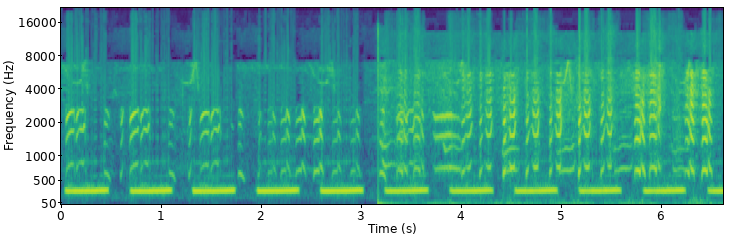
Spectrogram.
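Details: Quail used as a lure: at first spaced groups of ringing chirps, then denser overlapping chatter, all above a steady low pulsed tone repeating roughly every 0.65 seconds.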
